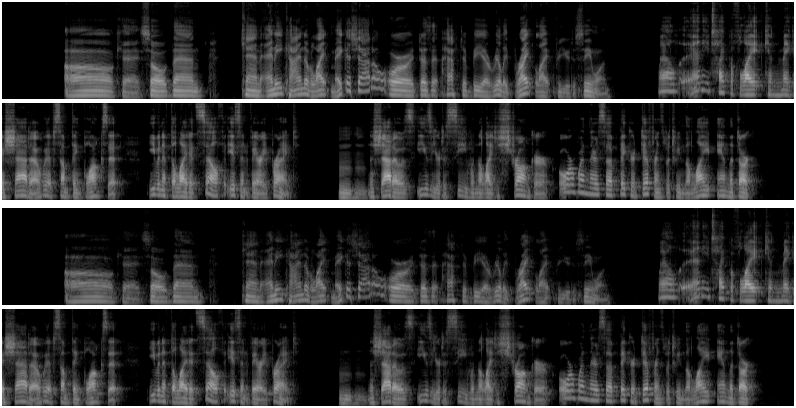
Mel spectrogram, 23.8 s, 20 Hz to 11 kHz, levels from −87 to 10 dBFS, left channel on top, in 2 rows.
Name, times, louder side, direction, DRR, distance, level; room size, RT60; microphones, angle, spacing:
voice 1, 0.9-3.2 3.6-9.1 16.9-17.4, left 6 dB, 70° left, 0.4 m, -37 dB
voice 2, 9.8-13.6 14.1-16.2 17.4-23.1, left 2 dB, 15° left, 0.7 m, -34 dB
14.5 x 6.3 x 5.3 m
head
